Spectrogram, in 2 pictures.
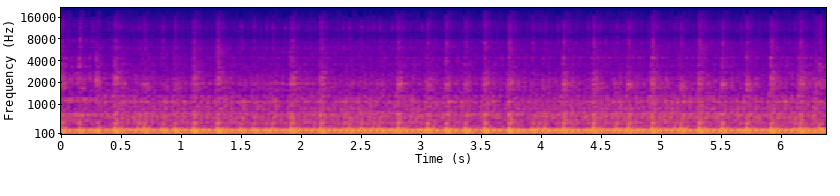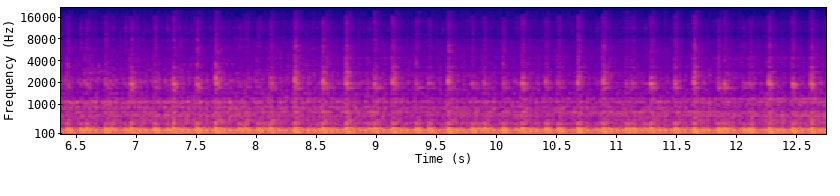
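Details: Modified Yamaha RX100 two-stroke with imported carburetor and Indonesian RX King CDI unit, idling and revving: crisp, even beat with steady exhaust popping, no misses or cut-outs; healthy.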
